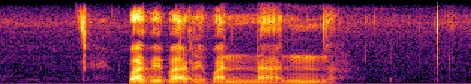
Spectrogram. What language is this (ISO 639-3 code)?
nso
